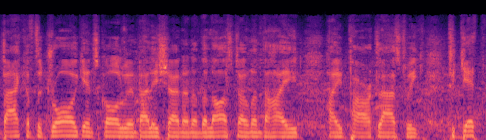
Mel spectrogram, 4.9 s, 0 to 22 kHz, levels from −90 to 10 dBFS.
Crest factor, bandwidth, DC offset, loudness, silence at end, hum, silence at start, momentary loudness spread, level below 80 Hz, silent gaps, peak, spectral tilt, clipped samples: 12 dB; 14.5 kHz; under 0.1%; -14 LUFS; 0 s; none; 0 s; 5 LU; -34 dBFS; none; -2 dBFS; -4.5 dB/octave; under 0.1%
